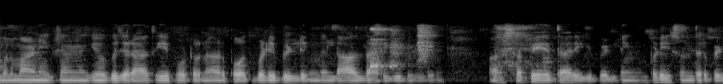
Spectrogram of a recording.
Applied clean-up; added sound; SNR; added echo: none; none; none; none.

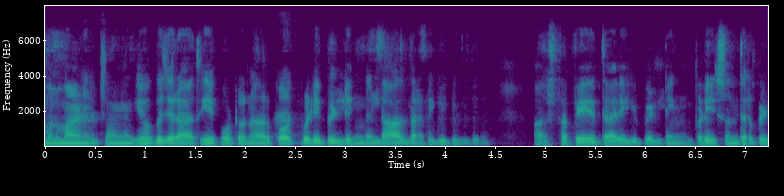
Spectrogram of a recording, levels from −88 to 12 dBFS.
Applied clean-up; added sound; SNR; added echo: neural mask model DeepFilterNet 3.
